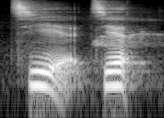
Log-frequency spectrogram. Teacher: Again, the second Hanzi is neutral tone.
